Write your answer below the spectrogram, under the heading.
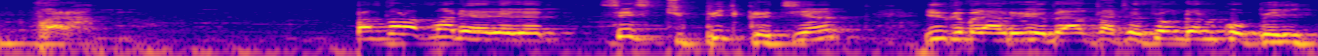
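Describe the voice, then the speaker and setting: A loud man with a high pitch speaks in an animated tone and lively intonation at a moderate pace, leaving long, frequent pauses. Music plays in the background, and the room echo is audible. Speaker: spiritual teacher. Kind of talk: impassioned lecture.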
